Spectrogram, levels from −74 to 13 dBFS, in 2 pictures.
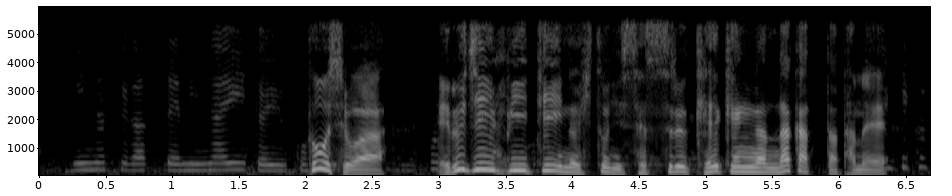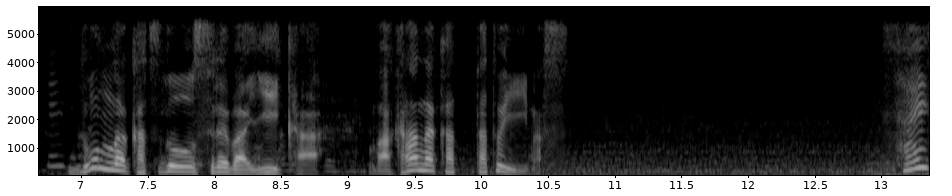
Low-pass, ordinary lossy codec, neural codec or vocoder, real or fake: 5.4 kHz; none; codec, 24 kHz, 3.1 kbps, DualCodec; fake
